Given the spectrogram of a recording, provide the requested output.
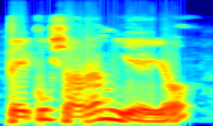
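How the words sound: The pitch rises at the end. It asks whether the person is Thai.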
